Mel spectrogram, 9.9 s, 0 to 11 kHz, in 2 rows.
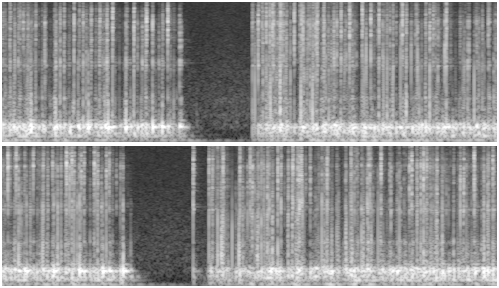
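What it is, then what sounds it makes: Metal mesh microphone grille. Long nails scratch the metal mesh grille of a rhinestone-covered studio microphone, making a dense, rasping scrape with a low, humming body around 250 Hz and bright edges. The scratching stops briefly twice, near 2 seconds and again near 6.5 seconds, then resumes each time.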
